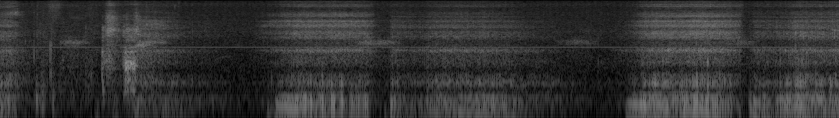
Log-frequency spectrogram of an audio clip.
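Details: An exhausted Great Dane sleeping in the morning snores in deep, rumbling breaths, each drawn-out snore lasting a couple of seconds.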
